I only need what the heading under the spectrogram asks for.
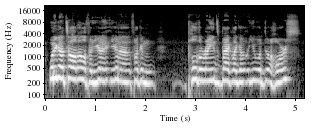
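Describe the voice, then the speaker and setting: A man with a notably high voice hosts a casual group chat. He rants and jokes in animated banter, swearing freely as he goes. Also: brisk. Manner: profane, joking, animated banter. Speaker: host of a story reading stream.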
